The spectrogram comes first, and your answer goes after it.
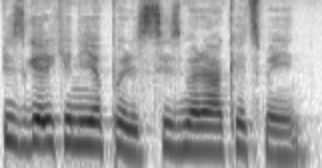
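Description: A woman's voice: mid-range voice, quick pace, dark tone, close to an everyday voice. A woman voicing a matter-of-fact policeman at a border post in an audiobook story. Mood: brusque. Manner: dismissive, reassuring.

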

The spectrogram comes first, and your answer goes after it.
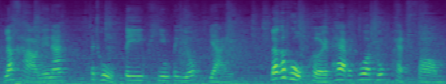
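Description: A man's voice: high-pitched, expressive, fast. A smug male reporter lectures in a self-satisfied tone. Background music runs throughout this skit. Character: smug male reporter who twists the news.

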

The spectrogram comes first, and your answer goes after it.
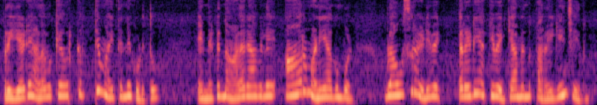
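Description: Soft-voiced woman telling a story. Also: a little high. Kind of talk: scripted story narration with dialogue.

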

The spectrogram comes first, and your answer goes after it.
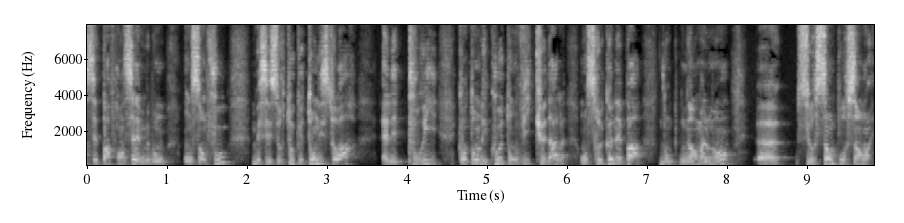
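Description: A man's voice: sits high, slightly rough. Sarcastic man roasting an ad. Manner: mocking, blunt, informal. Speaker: marketing commentator. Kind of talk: sarcastic ad critique. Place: indoor studio, dark backdrop. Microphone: lapel mic.

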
